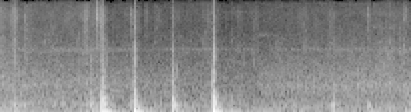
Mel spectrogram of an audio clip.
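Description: A device is tapped and knocked against its mount.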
